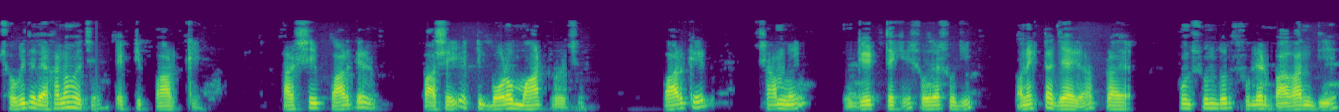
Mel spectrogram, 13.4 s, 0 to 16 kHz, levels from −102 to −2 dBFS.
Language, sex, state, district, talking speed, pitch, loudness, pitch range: Bengali, male, West Bengal, Jhargram, 135 wpm, 125 Hz, -18 LUFS, 115-150 Hz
